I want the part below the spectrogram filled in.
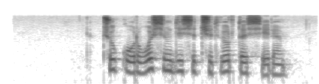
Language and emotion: Russian, neutral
